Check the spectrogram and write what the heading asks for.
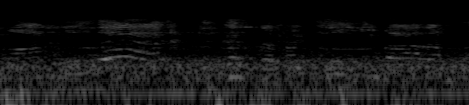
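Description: An excited cartoon voice played through a TV speaker and picked up in the room, over a steady low hum.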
